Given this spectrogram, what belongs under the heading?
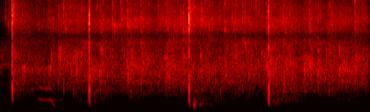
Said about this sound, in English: Let's make a bit of noise. Let's clap.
